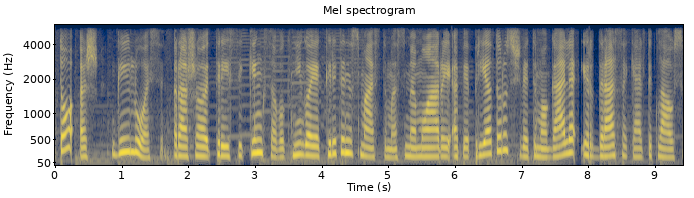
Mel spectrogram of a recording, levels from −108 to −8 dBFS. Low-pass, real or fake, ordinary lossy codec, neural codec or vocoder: 5.4 kHz; real; AAC, 48 kbps; none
